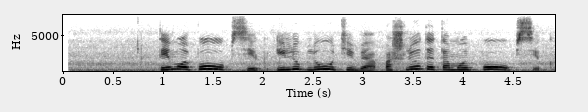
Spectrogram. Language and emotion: Russian, positive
